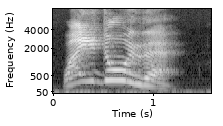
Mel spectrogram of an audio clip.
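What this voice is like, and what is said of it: Imitates another person's voice. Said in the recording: “Good Hannibal impression.”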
